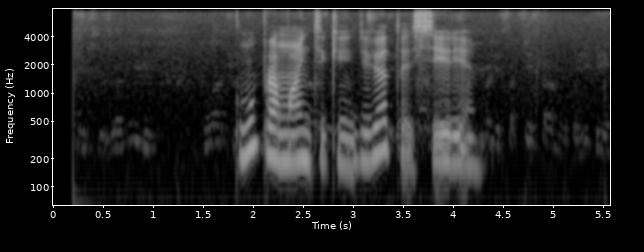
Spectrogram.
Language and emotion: Russian, neutral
